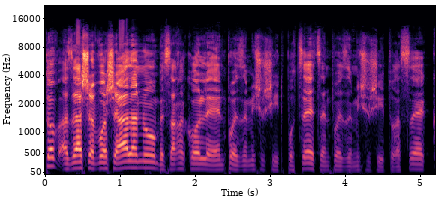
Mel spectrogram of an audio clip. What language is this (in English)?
Hebrew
